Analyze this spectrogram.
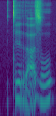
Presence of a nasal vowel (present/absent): absent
